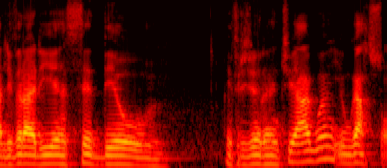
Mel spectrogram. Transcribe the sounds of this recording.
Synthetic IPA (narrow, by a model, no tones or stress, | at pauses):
ɐlivɾaɾiɐsed̪ew | hefɾiʒeɾɐ̃t͡ʃɪaɡwɐɪ̰ũɡaɾsõ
